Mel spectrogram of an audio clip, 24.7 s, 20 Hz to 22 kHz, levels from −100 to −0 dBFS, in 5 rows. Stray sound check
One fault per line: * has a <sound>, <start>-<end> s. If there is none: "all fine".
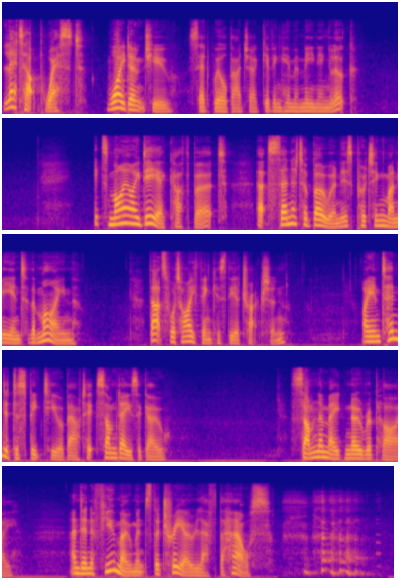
* has a laugh, 23.3-24.6 s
